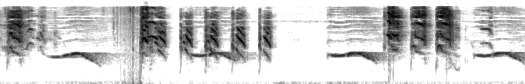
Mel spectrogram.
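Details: Parrot mixing raspy squawk bursts with long, level whistled notes that glide gently downward, plus one sharp knock or thump near the middle.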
